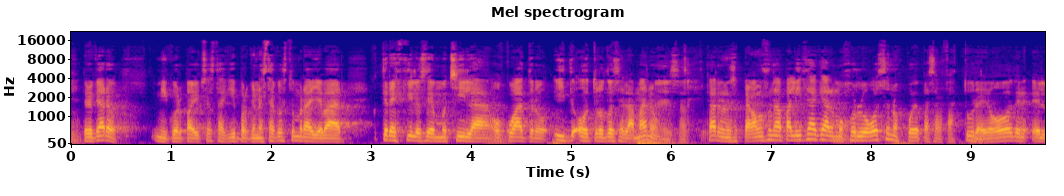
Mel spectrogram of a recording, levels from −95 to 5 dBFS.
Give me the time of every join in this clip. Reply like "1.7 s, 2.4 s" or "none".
3.0 s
